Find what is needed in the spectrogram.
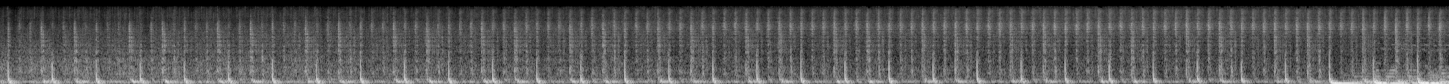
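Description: Techno track in a breakdown: the kick drum and deep bass drop out, leaving a steady, quieter pattern of percussion and hi-hats. The full bass and kick come back near the end.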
